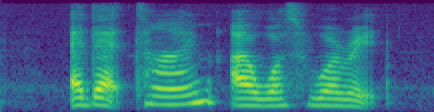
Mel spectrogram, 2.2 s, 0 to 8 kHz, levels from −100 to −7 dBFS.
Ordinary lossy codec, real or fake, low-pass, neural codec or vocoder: none; real; 7.2 kHz; none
